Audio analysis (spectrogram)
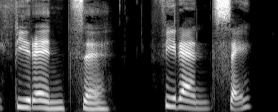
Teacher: So it's more of a ts sound.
